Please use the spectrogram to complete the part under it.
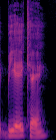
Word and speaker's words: Bakshi: Now, Ralph Bakshi was a Bakshi, if I'm butchering it, but I'm saying it right.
